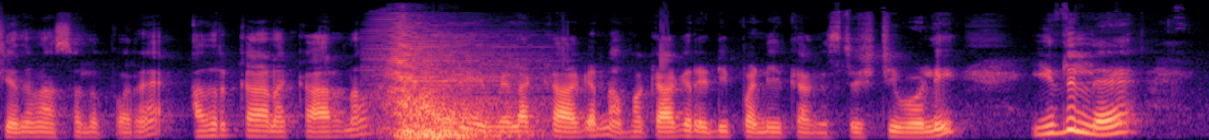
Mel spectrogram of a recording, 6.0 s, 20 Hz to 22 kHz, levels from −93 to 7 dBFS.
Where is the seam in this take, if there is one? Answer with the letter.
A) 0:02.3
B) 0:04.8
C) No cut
A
